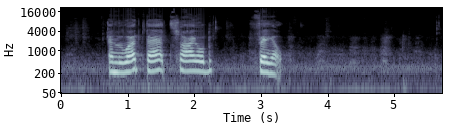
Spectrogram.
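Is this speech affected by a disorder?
Yes: cerebral palsy; from birth.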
